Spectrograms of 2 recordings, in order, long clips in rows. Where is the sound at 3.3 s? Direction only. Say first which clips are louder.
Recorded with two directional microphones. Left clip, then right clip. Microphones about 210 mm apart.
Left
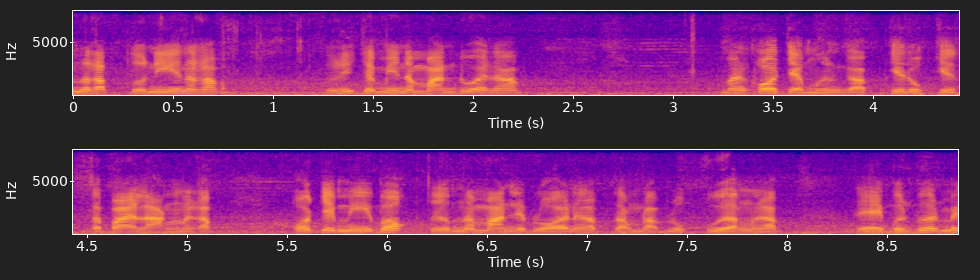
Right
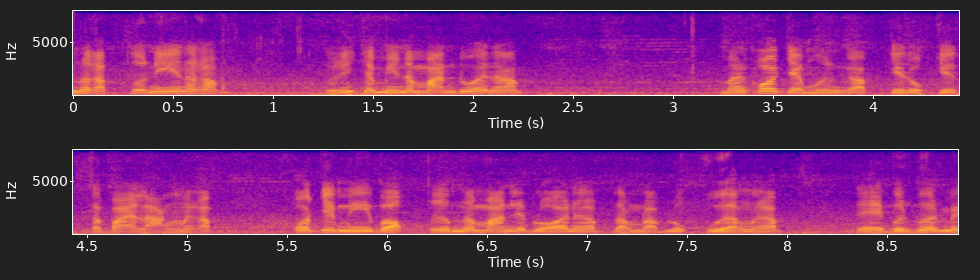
Left 1 dB; 15° right (ahead or behind).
